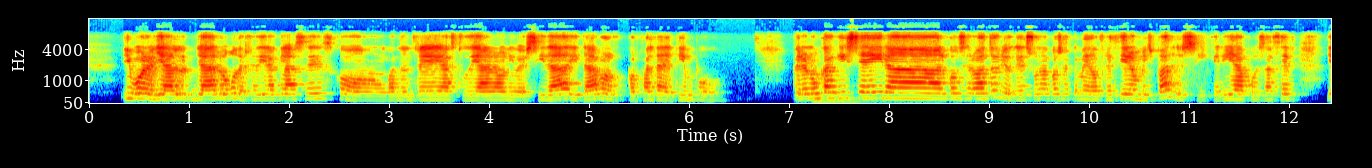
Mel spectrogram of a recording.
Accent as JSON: {"language": "Spanish", "town": "El Escorial", "region": "Community of Madrid", "country": "Spain", "said": "de aquí del Escorial, que yo soy de la Sierra de Madrid."}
